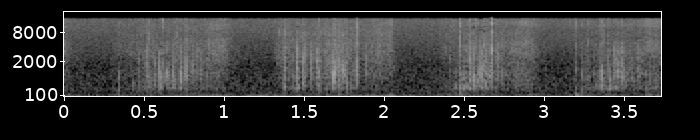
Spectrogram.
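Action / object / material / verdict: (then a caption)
scrape / sequin-embroidered fabric brushed with a bristle brush / sequins / none. A wooden-backed brush with white bristles is brushed across cream fabric embroidered with silver sequin flowers. It makes soft, scratchy rustling strokes with a faint crackle, rising and falling in repeated sweeps over a low background rumble.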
